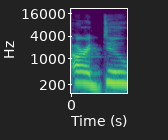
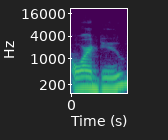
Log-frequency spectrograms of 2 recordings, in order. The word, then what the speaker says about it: ado: So without further ado, we are going, is that how you say it? Without further ado? No, that's not how you say it. Without further ado, it's a do, right?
